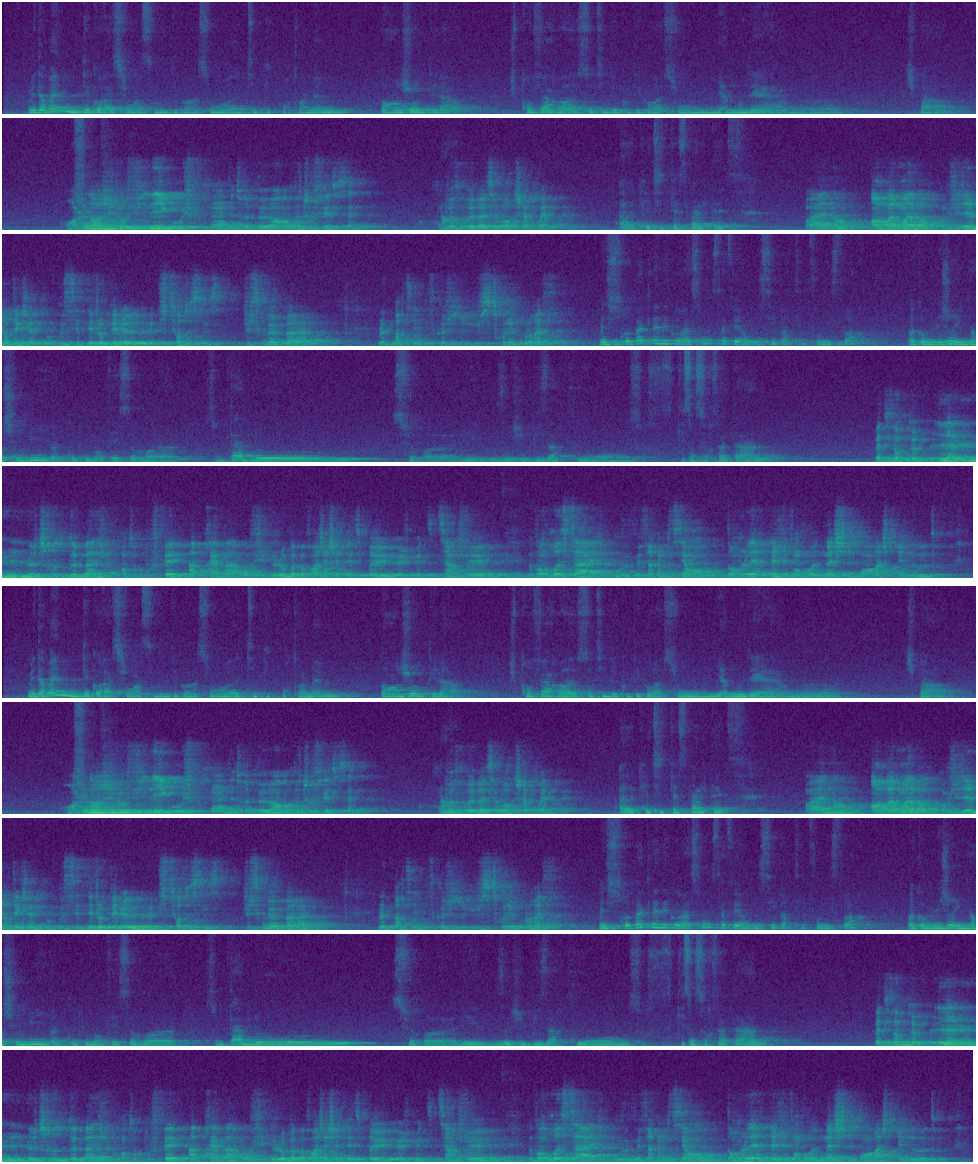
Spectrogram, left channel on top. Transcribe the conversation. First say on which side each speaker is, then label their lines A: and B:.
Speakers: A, on the right; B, on the right.
A: Mais d'abord, une décoration, hein, c'est une décoration euh, typique pour toi-même. Dans un jeu où t'es là, je préfère euh, ce type de décoration. Il y a moderne, euh, je sais pas,
B: En
A: train
B: général,
A: de vie.
B: j'y vais au feeling où je prends des trucs euh, un peu tout faits, tu sais, qu'on
A: Ah,
B: peut trouver bah, sur le workshop, ouais.
A: euh, que tu te casses pas la tête.
B: Ouais, non. En vrai, moi, d'abord, comme je dis, la partie que j'aime beaucoup, c'est développer le, l'histoire de Sims, plus que
A: <laughs>
B: bah, l'autre partie, parce que je, je suis trop nul pour le reste.
A: Mais je trouve pas que la décoration, ça fait un peu aussi partie de son histoire. Enfin, comme les gens, ils viennent chez lui, ils doivent le complimenter sur euh, son tableau ou sur euh, les objets bizarres qui ont sur, qui sont sur sa table.
B: Bah, disons que la- le truc de base, je prends un truc tout fait. Après, bah, au fil de l'eau, bah, parfois, j'achète des trucs, je me dis, tiens, je vais
A: Ok.
B: vendre ça, et du coup, je vais faire comme si en, dans le RP, je vais vendre une machine pour en racheter une autre.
